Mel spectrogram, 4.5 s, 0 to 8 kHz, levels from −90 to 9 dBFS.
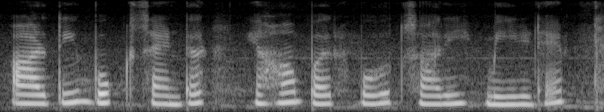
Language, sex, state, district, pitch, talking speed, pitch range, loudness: Hindi, female, Uttar Pradesh, Shamli, 240 Hz, 120 wpm, 225-255 Hz, -17 LUFS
